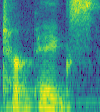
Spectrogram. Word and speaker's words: TTRPG: We call them Turpigs. That was my first Turpig. Yep. Turpig. Turpig. I like to Yes.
